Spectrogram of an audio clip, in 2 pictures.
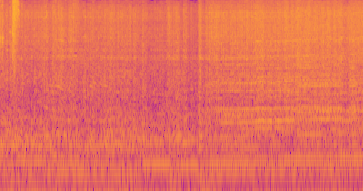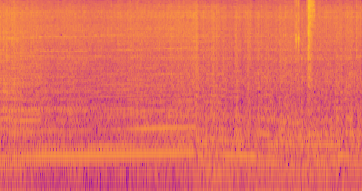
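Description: Rally car engine heard from inside the cabin, running hard under load. Its pitch climbs slowly for several seconds, then drops suddenly about seven seconds in. Two short sharp clicks come near the start and near the end.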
